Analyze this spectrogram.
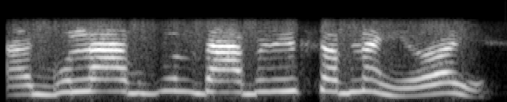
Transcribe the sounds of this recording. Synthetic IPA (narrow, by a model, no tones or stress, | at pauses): ɡulabɡuld̪abɾisʌbnajɦoj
